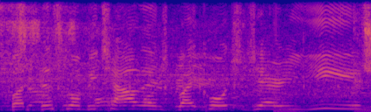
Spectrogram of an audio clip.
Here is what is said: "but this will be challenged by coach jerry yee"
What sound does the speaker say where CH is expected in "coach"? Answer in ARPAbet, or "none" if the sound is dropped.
CH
